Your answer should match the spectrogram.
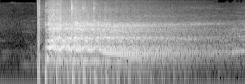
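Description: A sudden hit about a third of a second in, followed at once by a loud drawn-out fighting shout whose pitch wavers and falls away over about a second and a half.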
